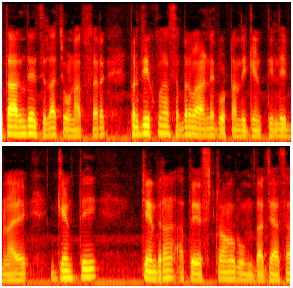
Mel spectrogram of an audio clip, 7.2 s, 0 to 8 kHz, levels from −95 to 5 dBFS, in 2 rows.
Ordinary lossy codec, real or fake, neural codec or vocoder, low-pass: none; fake; codec, 16 kHz, 4 kbps, FunCodec, trained on LibriTTS, 50 frames a second; none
